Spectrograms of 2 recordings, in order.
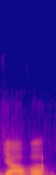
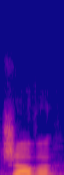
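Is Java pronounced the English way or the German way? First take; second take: German; English. First: The word is pronounced the German way. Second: The word is pronounced the English way. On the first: The speaker calls it right. "In German, it's Java" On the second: The speaker calls it wrong. "not Java"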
